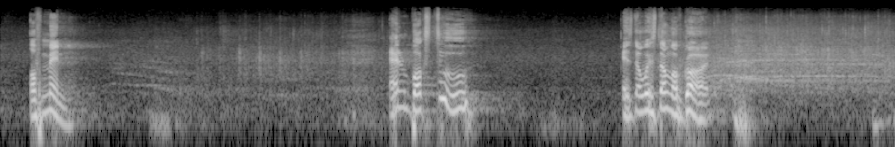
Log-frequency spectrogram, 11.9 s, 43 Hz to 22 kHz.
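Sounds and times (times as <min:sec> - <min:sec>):
speech: 0:00.4 - 0:01.0, 0:05.2 - 0:06.4, 0:08.3 - 0:10.1
audience of many people clapping: 0:02.6 - 0:05.2, 0:09.1 - 0:11.9.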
